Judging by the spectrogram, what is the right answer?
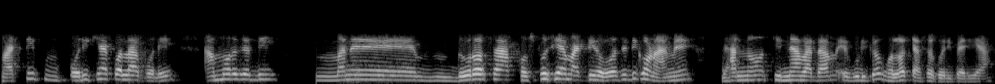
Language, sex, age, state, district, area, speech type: Odia, female, 45-60, Odisha, Balasore, rural, conversation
